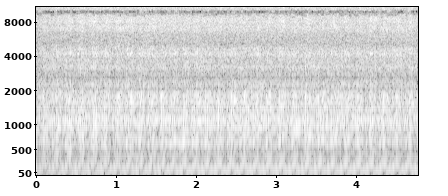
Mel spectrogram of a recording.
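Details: 1946 Piper J-3 Cub at low idle on its first start after a four-year restoration. Lines were primed, temperature was just over 100, and mags and carb heat checked good. Steady, even throb with no misses or knocks; normal healthy idle.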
